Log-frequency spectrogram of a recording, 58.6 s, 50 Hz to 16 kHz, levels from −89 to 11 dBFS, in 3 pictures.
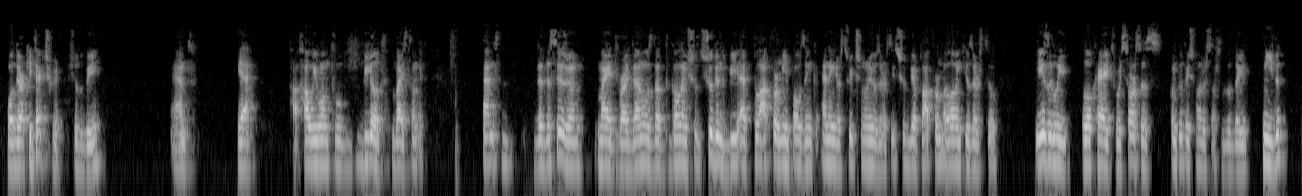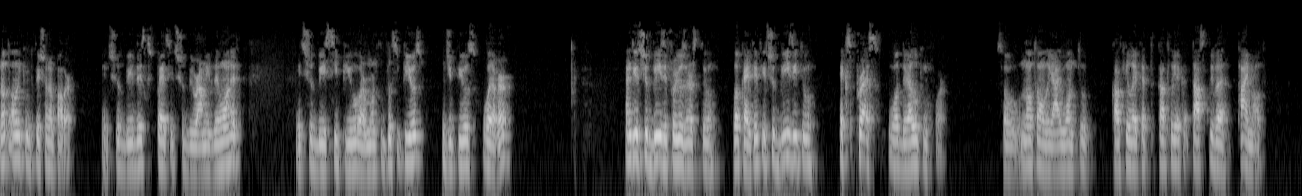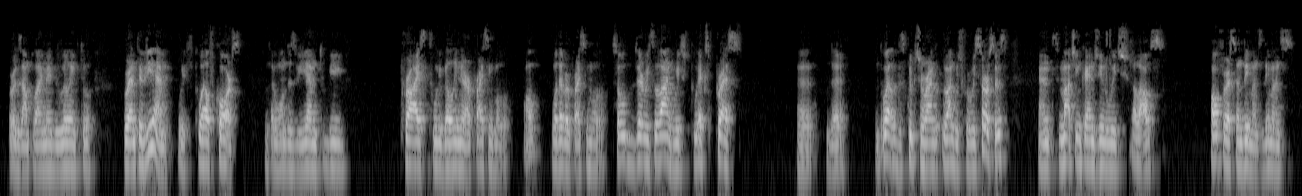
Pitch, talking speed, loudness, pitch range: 125 Hz, 170 wpm, -20 LUFS, 120-135 Hz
